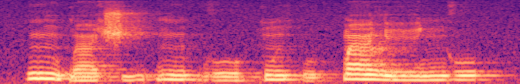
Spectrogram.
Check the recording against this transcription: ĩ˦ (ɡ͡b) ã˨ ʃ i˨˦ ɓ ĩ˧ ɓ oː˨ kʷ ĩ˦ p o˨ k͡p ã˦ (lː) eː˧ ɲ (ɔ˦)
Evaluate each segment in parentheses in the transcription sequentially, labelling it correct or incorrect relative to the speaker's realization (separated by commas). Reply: correct, incorrect, incorrect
